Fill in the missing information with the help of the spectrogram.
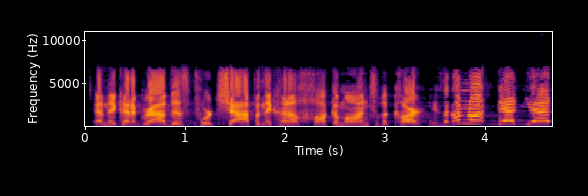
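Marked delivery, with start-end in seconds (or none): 3.7-4.7 bad fake British accent, very high pitched. Retelling a man on the cart of bodies protesting, in a terrible British accent. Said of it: "That's a terrible accent".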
